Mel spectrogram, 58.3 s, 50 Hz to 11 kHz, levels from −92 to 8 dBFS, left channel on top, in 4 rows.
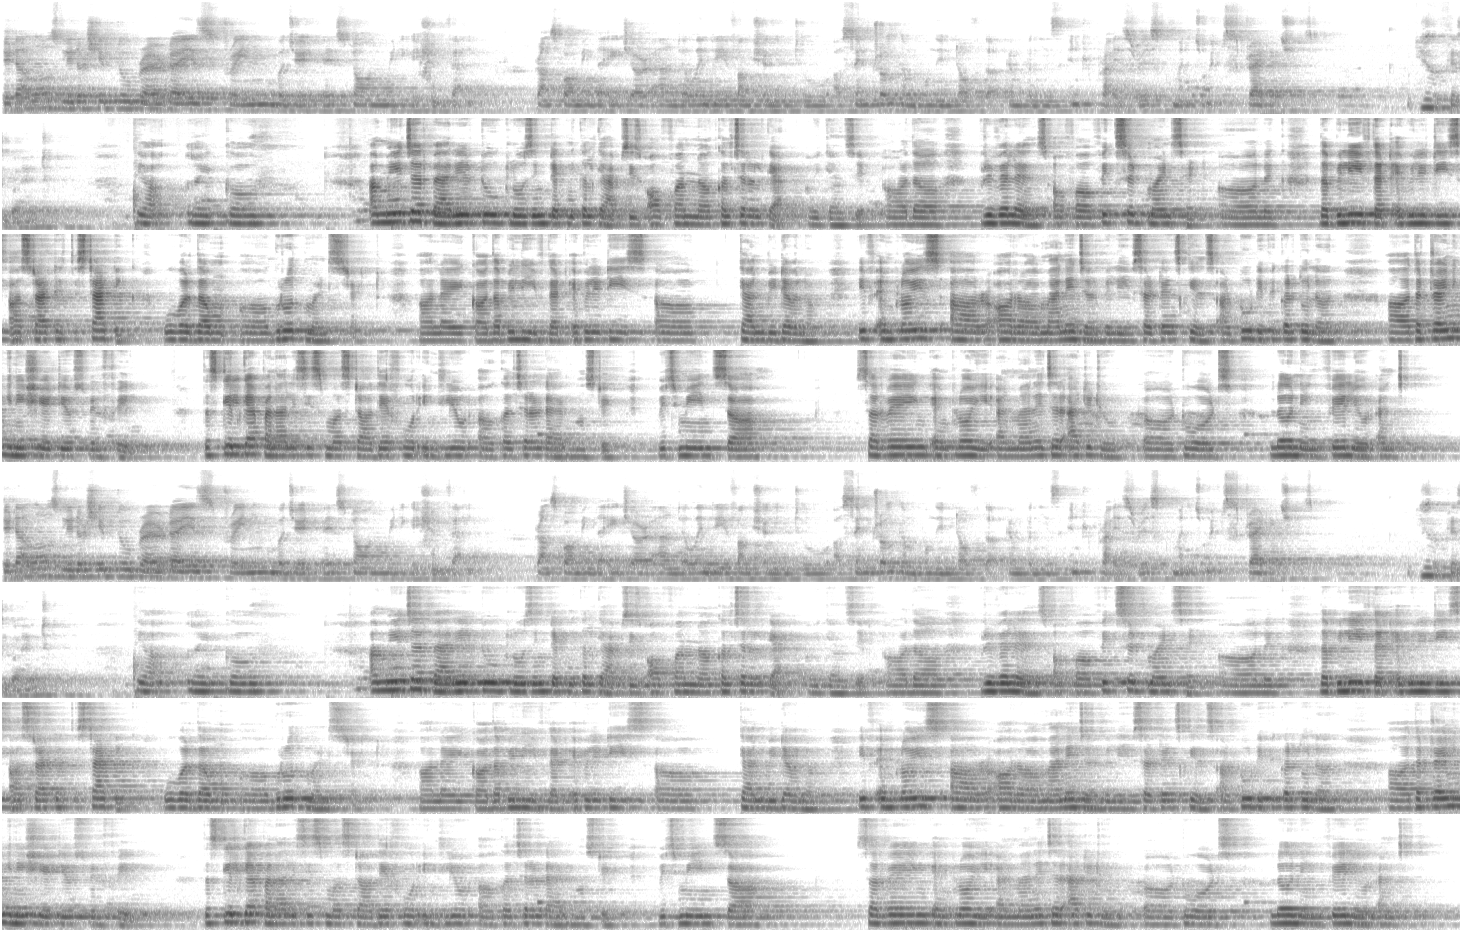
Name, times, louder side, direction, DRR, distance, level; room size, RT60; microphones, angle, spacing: voice 1, 0.0-4.8 5.3-13.1 14.2-15.0 49.1-49.2, right 1 dB, 10° right, 3 dB, 2.4 m, -45 dB
voice 2, 15.9-17.3 17.9-32.8 33.1-36.1 36.5-45.1 45.8-49.9 50.3-51.3 52.3-57.7, left 2 dB, 45° left, 9 dB, 1.3 m, -33 dB
29.5 x 17.0 x 9.3 m, 2.3 s
head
